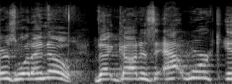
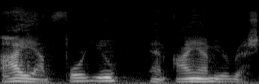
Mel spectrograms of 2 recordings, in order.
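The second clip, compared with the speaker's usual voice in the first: very soft, hushed, barely audible half-whisper; 10 semitones lower, 11 dB quieter than usual. Preaching, voicing God speaking to the listeners: half-whispering. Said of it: "He's whispering to you".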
